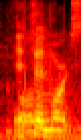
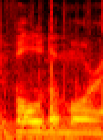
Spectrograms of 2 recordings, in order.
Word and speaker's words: Voldemort: Like, if you've read the Harry Potter books, it's like if you say Voldemort's name, like, he'll show up, like, once it gets tabooed.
